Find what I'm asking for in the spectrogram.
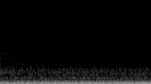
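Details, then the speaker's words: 2016 Ford Explorer 3.5L EcoBoost V6 after spark plug replacement, connector plugged back in and codes cleared: low, even rumble with no stumbles or surging, no longer jumping; check engine light still on afterward. Normal idle. "Oh, she's purring like a kitten now."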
